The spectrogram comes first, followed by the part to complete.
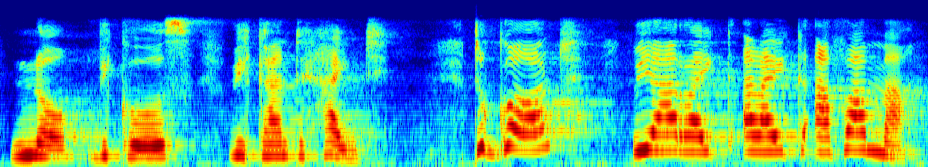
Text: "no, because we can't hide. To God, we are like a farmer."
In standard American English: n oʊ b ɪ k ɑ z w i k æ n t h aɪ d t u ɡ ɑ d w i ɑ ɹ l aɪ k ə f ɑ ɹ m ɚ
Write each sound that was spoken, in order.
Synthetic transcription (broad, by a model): n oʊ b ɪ k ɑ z w i k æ n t h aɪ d t u ɡ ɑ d w i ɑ l l aɪ k ə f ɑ m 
